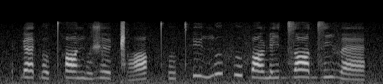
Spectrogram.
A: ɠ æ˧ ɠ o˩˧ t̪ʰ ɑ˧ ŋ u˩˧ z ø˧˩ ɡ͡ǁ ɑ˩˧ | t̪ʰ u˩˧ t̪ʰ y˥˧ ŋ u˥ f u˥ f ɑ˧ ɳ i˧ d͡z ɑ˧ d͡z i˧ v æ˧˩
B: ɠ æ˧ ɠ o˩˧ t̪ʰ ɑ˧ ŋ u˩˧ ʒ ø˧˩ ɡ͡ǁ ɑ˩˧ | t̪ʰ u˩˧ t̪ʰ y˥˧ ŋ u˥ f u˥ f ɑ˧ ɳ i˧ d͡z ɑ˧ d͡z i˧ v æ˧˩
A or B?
B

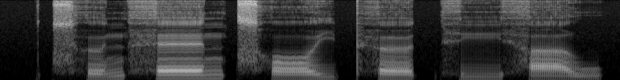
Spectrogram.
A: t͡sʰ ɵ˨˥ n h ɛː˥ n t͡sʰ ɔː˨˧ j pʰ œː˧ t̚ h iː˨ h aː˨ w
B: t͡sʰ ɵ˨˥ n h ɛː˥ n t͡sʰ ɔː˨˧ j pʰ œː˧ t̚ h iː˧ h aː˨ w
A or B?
B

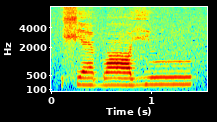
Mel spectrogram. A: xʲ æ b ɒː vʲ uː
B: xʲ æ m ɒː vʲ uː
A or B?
A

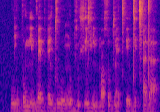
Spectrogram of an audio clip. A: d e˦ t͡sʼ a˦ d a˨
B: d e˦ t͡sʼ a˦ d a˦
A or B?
A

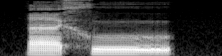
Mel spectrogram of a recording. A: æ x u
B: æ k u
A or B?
A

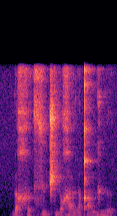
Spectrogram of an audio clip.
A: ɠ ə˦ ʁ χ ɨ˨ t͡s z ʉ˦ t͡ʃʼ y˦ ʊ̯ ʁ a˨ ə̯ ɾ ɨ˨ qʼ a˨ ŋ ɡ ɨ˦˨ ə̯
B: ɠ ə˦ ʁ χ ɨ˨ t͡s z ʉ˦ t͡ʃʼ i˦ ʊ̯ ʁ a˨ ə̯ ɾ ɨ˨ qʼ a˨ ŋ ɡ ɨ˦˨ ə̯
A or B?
B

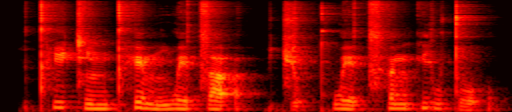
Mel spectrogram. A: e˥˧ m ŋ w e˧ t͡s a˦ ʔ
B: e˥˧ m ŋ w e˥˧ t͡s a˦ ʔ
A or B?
B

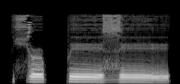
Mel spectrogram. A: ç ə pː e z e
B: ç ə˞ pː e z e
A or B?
B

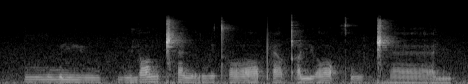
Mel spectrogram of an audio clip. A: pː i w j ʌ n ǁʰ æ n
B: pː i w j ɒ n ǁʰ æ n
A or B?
B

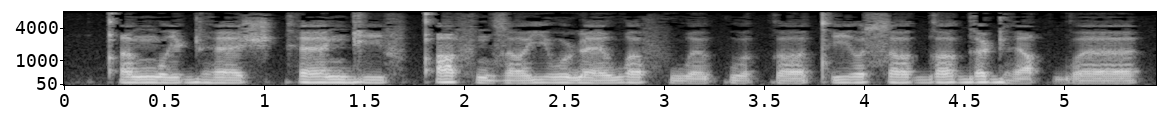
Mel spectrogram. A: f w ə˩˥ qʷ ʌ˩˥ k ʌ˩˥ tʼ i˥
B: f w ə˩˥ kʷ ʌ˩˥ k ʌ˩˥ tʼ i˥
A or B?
B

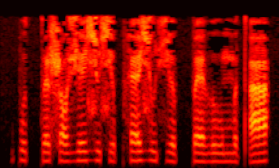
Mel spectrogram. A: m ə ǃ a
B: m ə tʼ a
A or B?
B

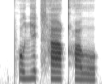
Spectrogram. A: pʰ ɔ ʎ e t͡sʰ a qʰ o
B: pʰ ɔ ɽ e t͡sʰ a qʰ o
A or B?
A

